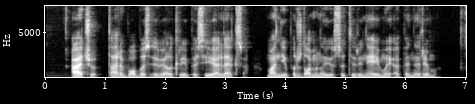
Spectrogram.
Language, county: Lithuanian, Vilnius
